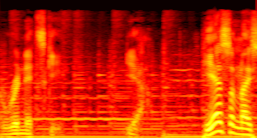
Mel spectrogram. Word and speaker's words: Hranitzky: Yeah, that's either a silent H or a really loud Hranitzky.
